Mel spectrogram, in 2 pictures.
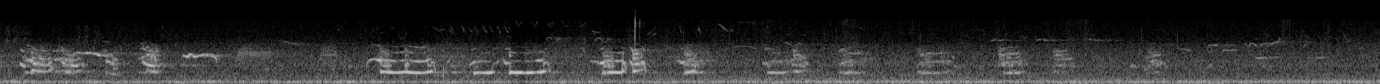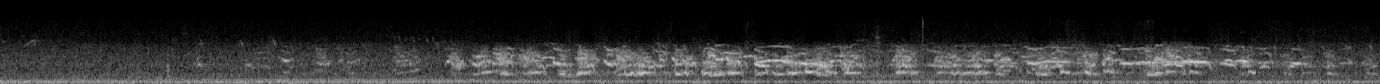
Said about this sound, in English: Unless an appeal is successful, fox hunting with dogs, like these giving chase near Hound Tor, England, is to cease in 3 months, according to an act of the House of Commons.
